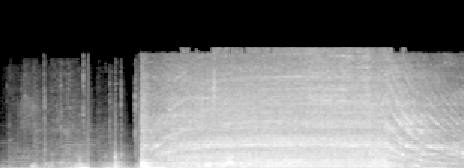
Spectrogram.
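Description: Electric compound miter saw starting up about two seconds in and cutting through a wooden bar with a loud, steady whine, then winding down near the end.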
